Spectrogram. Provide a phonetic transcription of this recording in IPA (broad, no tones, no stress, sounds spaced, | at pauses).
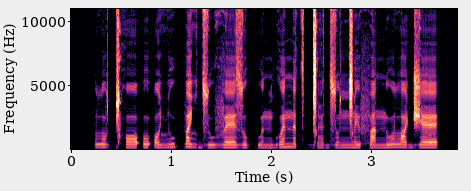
lˠ u ǀʰ ɔ ʔ o ʔ ɔ ʎ u p a ʎ d͡z u v ɛ z o kʷ æ n ɡʷ ɛ n æ t͡s ɡ͡ǀ æ d͡z o ŋ͡ǀ ɪ f a n u lˠ ʌ d͡ʒ ɛ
